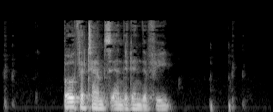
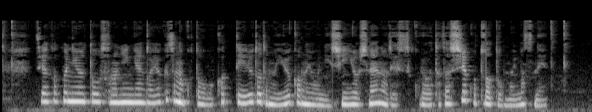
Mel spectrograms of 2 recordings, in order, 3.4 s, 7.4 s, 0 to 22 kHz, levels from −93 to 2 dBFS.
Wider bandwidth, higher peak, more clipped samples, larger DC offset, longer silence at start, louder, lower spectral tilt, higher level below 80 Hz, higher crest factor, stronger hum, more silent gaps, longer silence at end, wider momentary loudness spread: about the same, 11.5 kHz vs 11.5 kHz; first, -2 dBFS vs -6 dBFS; neither; neither; first, 0.8 s vs 0.15 s; about the same, -20 LUFS vs -21 LUFS; about the same, -5.5 dB/octave vs -5.5 dB/octave; first, -38 dBFS vs -54 dBFS; about the same, 20 dB vs 16 dB; neither; neither; first, 1.3 s vs 0.3 s; about the same, 13 LU vs 12 LU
